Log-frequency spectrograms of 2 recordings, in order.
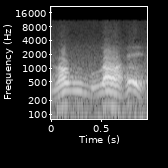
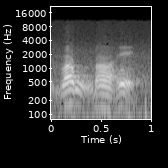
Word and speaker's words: والله: ترقیق یعنی خیلی سبک تلفظ میشد بالله، اما اگر فتح و ذمه باشد والله، همچه دهن پر گفته والله، چه فتح باشد چه ذمه علیه الله همچه پر گفته میشد، اونا بهش میگن تفخیم.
